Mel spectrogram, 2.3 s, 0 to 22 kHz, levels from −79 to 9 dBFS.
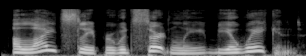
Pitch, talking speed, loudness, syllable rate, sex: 205 Hz, 180 wpm, -18 LUFS, 6.2 syllables/s, female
